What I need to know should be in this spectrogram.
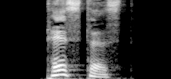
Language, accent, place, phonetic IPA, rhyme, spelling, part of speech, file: German, Germany, Berlin, [ˈtɛstəst], -ɛstəst, testest, verb, De-testest.ogg
- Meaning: inflection of testen: 1. second-person singular present 2. second-person singular subjunctive I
